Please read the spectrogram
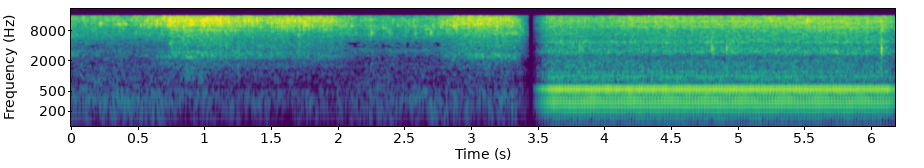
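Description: Marinated chicken pieces sizzling as they fry in hot oil in a nonstick wok. From about three and a half seconds in, a steady hum with several fixed tones sounds under the sizzle.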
